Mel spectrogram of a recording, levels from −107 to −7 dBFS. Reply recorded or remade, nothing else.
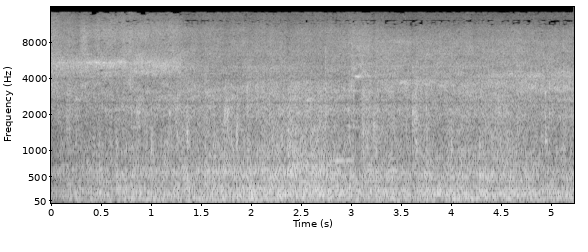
remade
